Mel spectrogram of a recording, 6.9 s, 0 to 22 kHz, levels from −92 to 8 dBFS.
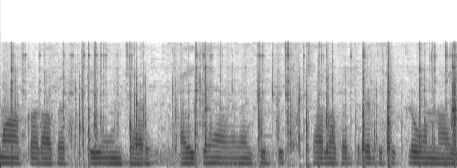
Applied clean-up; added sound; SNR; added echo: none; Wood; 4 dB; none.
